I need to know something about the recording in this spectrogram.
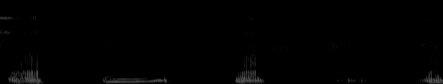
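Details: Small dog asleep and snoring loudly: rhythmic cycles roughly every second, each a rough, raspy snort followed by a lower, droning, tonal breath, repeated about four times in a quiet room.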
